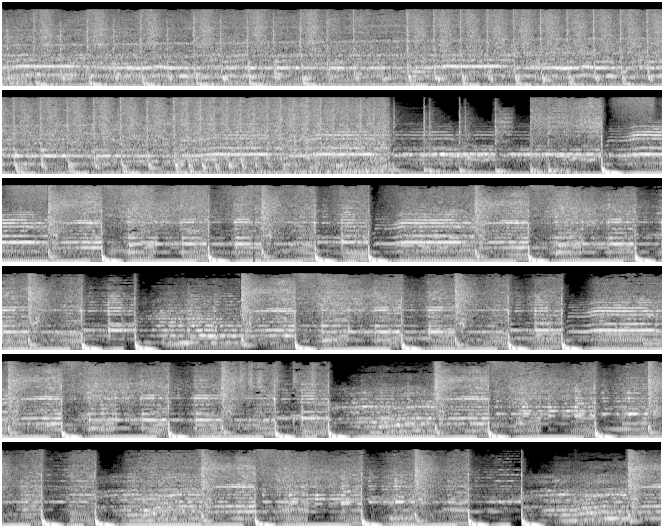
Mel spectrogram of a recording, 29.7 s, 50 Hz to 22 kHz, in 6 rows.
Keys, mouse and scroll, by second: 0.5-2.7 scroll up 1, 2.7 click, 5.4 click, 8.7 click, 18.6 click, 21.3-29.6 drag.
